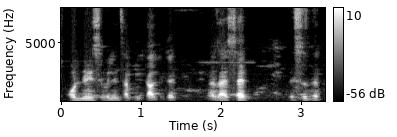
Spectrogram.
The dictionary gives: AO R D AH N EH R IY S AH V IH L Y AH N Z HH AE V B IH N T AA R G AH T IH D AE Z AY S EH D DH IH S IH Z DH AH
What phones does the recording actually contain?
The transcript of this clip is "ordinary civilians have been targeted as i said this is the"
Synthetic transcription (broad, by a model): AO R D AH N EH R IY S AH V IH L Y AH N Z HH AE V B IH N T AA L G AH T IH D AE Z AY S EH D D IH S IH Z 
